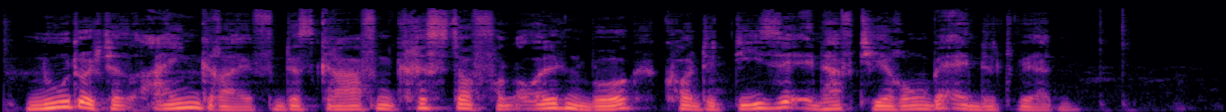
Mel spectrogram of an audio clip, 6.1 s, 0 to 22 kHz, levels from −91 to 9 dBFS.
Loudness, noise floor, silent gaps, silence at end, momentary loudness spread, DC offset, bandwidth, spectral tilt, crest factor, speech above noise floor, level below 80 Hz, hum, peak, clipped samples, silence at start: -27 LUFS; -68 dBFS; none; 0.75 s; 8 LU; under 0.1%; 15.5 kHz; -6.5 dB/octave; 18 dB; 42 dB; -62 dBFS; none; -10 dBFS; under 0.1%; 0.15 s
